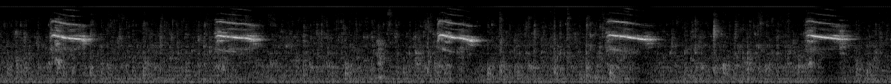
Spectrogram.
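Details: Congo African grey parrot mimicking a blue jay: five harsh, slightly descending squeaky calls spaced about every 1.5 to 2 seconds, clear against a quiet background with faint low hum.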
